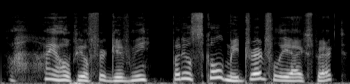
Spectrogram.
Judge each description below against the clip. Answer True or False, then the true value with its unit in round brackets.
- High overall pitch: True (205 Hz)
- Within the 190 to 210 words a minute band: True (205 wpm)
